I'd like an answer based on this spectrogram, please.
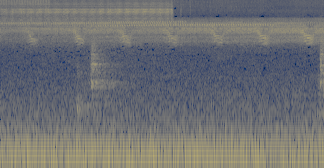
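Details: Crickets chirping in the evening near an abandoned farm windmill; a bright, shimmering high chorus with faint pulsing, broken by one sharp metallic creak.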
